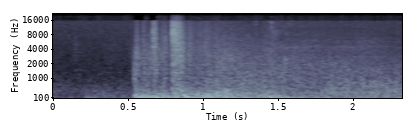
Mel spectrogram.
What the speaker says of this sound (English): and then I fire and get detected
